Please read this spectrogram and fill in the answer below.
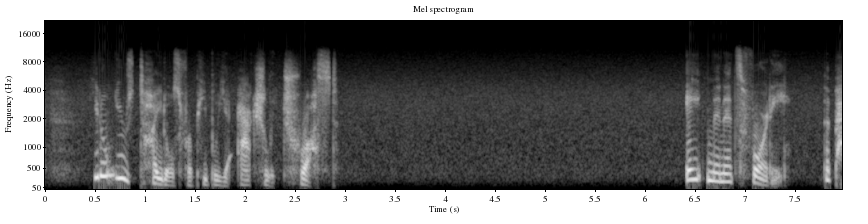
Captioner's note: SILENCE — 3 sec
